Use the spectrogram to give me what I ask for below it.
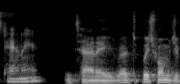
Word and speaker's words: Tanney: I can say it's like Tanney, but it's Tanny.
